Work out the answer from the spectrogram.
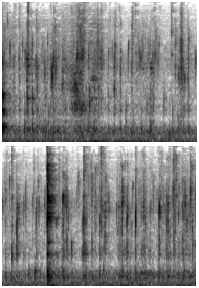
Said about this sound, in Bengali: একটু গরম মশলার গুঁড়ো দিয়ে দেবো দিয়ে ভালো করে আমি কচুর সঙ্গে মিশিয়ে নেব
